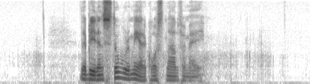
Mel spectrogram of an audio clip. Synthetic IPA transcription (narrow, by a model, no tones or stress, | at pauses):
d̪ɛbliɾɛnst̪uːɾmeːɾkʰɔst̪nad̪fœɾmɛj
